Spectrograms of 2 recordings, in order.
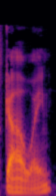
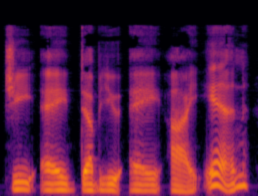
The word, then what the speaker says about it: Gawain: First, if we use the normal spelling G-A-W-A-I-N, we encounter that letter combination A-I in the second syllable. In Old English, that spelling typically represented the I sound, so that would give us the pronunciation Gawain.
